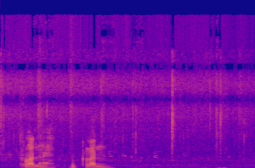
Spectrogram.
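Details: Wild honeybees at a hive being harvested for honey: two loud droning buzzes as bees fly close past, pitch sliding downward, then a soft background hum.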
